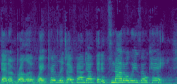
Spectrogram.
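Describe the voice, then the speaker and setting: A woman with an American accent rattles along very fast while noticeable noise sounds behind her. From New Jersey, US. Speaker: rally speaker. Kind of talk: speech. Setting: outdoor rally. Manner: loud; animated.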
